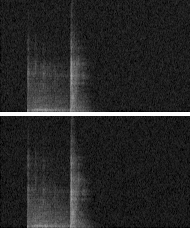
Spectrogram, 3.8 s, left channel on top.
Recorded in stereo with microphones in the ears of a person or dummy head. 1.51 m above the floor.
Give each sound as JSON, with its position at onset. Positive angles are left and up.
{"t": 0.5, "sound": "a drawer", "side_deg": -20, "distance_m": 1.3}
